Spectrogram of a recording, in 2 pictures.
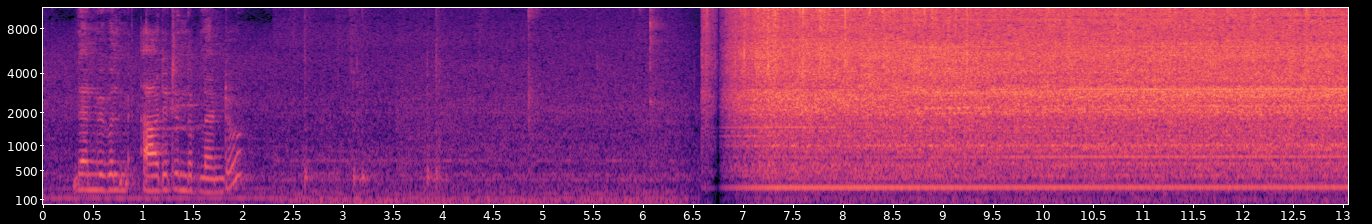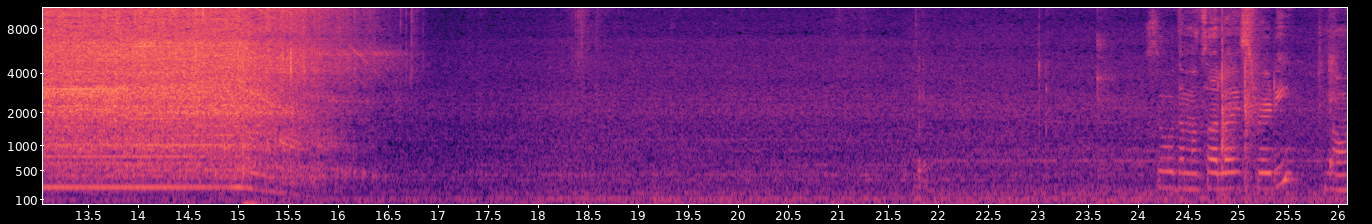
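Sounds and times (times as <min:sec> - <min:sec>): electric blender grinding spices: 0:06.6 - 0:16.8.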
